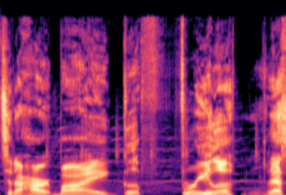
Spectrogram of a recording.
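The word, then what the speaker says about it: Giuffria: Called to the Heart by Gria, that's how you pronounce that.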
